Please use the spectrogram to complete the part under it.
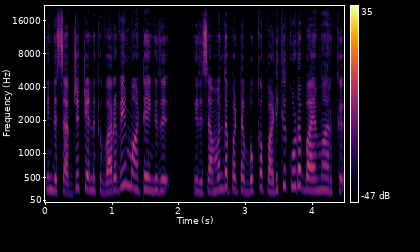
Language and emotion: Tamil, fearful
